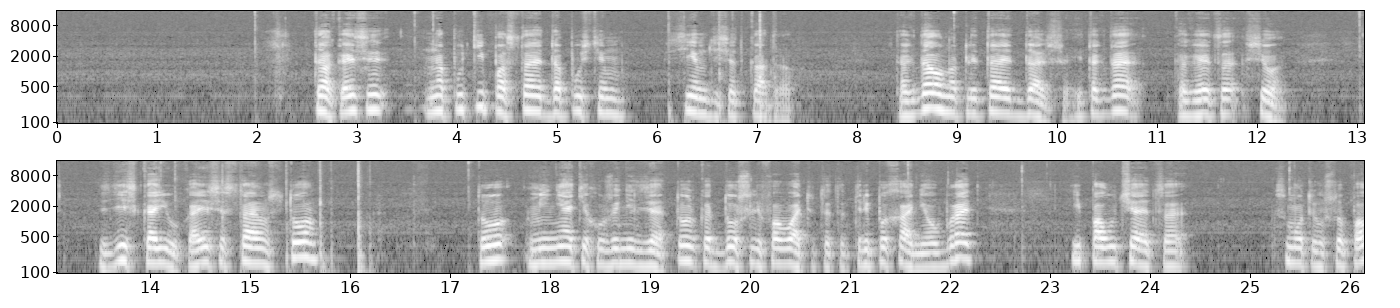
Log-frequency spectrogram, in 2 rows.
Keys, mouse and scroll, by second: 3.5-7.1 drag, 9.1-13.3 drag, 14.0-16.1 drag, 15.6 KP_0, 17.4-21.8 drag, 22.9-25.5 middle drag.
